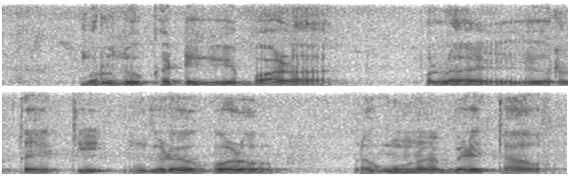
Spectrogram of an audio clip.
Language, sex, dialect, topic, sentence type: Kannada, male, Dharwad Kannada, agriculture, statement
